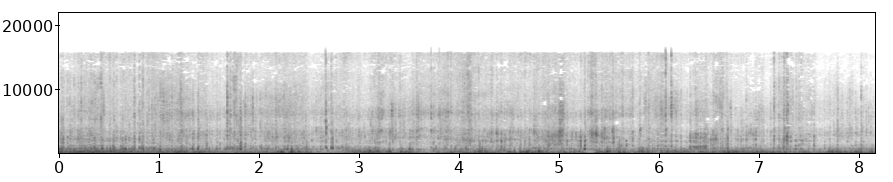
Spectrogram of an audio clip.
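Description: Long-distance touring skates scraping and gliding on clear natural ice, stroke after stroke in an uneven rhythm.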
